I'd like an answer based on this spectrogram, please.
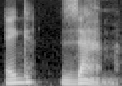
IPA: egzaem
